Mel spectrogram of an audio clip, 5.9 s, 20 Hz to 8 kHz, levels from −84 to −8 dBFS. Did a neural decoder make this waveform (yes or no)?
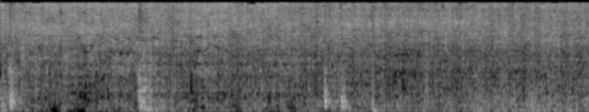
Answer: no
